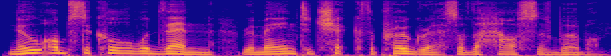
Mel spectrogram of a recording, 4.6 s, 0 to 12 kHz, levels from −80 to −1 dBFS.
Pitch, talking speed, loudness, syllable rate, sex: 130 Hz, 185 wpm, -19 LUFS, 4.8 syllables/s, male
